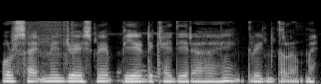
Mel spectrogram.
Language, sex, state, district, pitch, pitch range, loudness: Hindi, male, Arunachal Pradesh, Papum Pare, 140 Hz, 135-145 Hz, -15 LUFS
